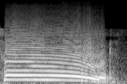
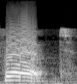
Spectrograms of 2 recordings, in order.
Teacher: it's pronounced as ooh food okay but the word foot is also spelled with a double o but it is pronounced with a lower vowel sound or foot food foot food foot you hear that there's a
